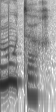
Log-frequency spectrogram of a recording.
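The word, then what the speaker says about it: Mutter: mère la maman la mè se dit di mouteur et s'écrit m u de T e r comment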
